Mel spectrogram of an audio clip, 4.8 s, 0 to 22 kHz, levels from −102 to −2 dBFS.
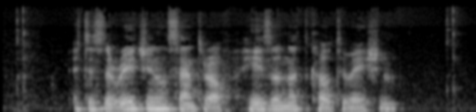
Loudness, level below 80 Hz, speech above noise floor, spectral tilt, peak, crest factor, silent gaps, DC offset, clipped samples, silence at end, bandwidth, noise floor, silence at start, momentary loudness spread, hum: -35 LUFS; -70 dBFS; 34 dB; -6 dB/octave; -18 dBFS; 18 dB; none; under 0.1%; under 0.1%; 0.8 s; 15.5 kHz; -68 dBFS; 0.75 s; 13 LU; none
